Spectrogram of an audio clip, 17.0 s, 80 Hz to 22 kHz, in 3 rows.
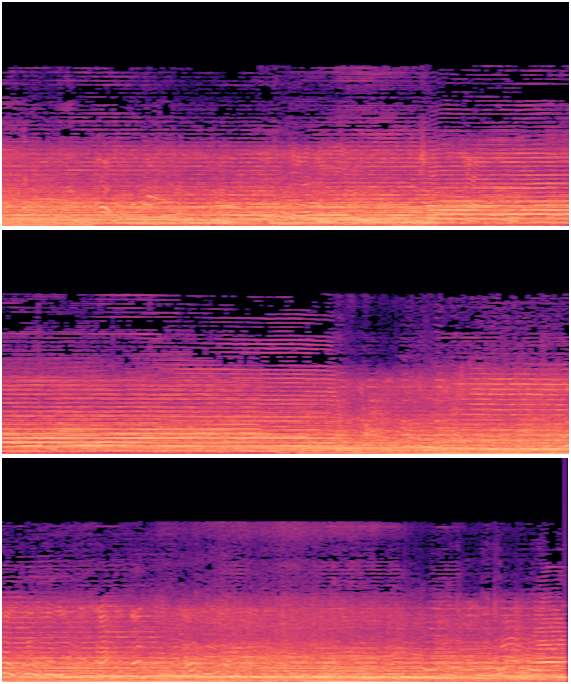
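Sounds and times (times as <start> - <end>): crowd shouting and chanting: 0.0 - 17.0
horns blasting: 0.0 - 17.0.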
